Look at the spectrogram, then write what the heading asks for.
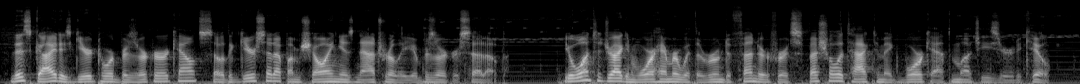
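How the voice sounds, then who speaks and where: Over music in the background, a man speaks very fast at a medium pitch with ordinary pitch variation. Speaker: game guide narrator. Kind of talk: game tutorial narration. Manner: casual.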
